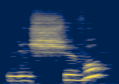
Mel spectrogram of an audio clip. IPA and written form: de ʃevo (les chevaux)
